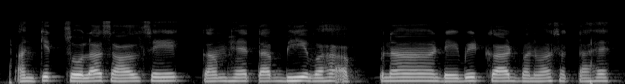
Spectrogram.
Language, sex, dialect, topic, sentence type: Hindi, male, Garhwali, banking, statement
